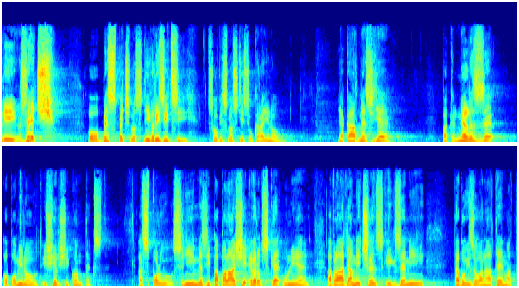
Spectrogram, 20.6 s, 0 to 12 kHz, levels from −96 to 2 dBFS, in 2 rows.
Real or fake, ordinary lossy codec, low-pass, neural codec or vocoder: real; MP3, 64 kbps; 9.9 kHz; none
